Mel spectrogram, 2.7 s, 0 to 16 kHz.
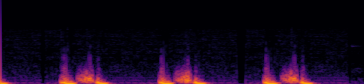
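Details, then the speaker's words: Aortic stenosis, heart at about 80 per minute: rough crescendo-decrescendo systolic ejection murmur between S1 and S2, loudest in the aortic area, radiating to the carotids, possibly preceded by an ejection click. "aortic stenosis murmur is loudest in the aortic area and the sound radiates to the cored arteries in the neck following the direction of blood flow"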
